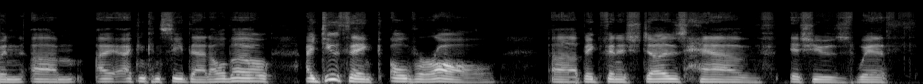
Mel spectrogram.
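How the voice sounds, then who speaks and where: A man's voice: medium pitch, a little mellow, no room sound, clean studio sound. A man talks through his opinions in a casual podcast discussion. His delivery halts and regroups as he thinks aloud, in a middle register with very little room sound. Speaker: podcast panelist.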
